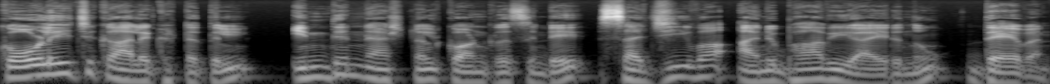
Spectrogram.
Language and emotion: Malayalam, neutral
